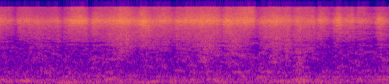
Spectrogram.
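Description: A small electronic thermistor is rubbed in a steady, continuous scratchy friction sound, close and fairly loud, with gentle swells throughout and no talking.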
